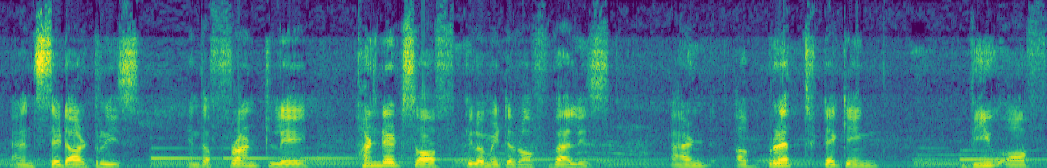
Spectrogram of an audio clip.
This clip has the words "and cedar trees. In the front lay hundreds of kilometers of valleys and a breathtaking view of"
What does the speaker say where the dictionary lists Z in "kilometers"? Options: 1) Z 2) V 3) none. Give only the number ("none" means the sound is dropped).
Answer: 3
